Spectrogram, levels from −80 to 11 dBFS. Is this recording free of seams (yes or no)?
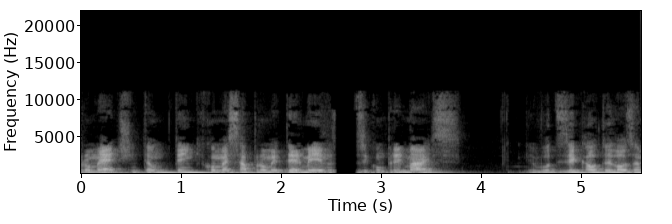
no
